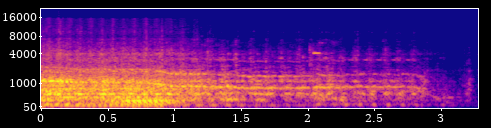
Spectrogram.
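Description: Along a fabric edge, a sewing machine back stitches with a close, steady motor whir that slows and trails off toward the end.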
